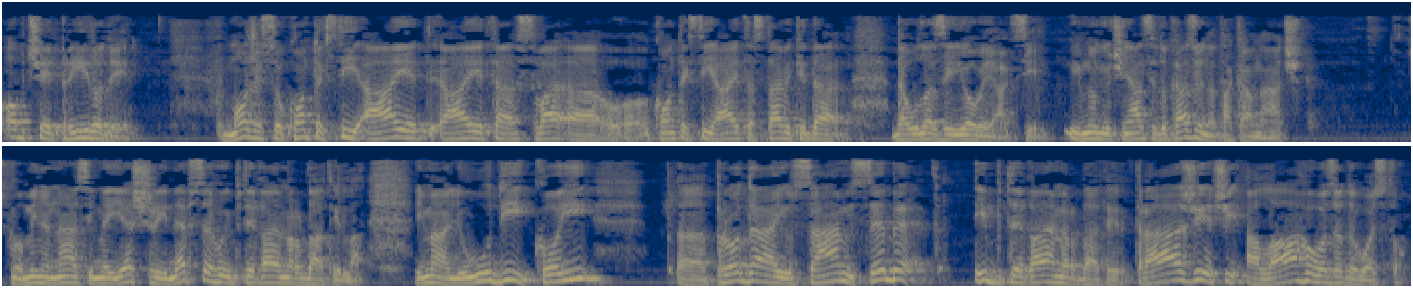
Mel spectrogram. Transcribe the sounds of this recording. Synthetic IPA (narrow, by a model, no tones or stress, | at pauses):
o̞pt͡ʃeːpɾiːɾo̞d̪ḛː | mo̞ʒeseuko̞nt̪ekst̪iːhaːjeaːjet̪asa̰ | kʰo̞nt̪ekst̪iːhaːjet̪ast̪aʋit̪id̪ad̪aulˠazeːio̞ʋe̞ːa̰kt̪sijḛimno̞ɡiːut͡ʃeɲaːt̪id̪o̞kazujuːnat̪aka̰ːʋna̰ːt͡ʃi̥n | ominnaːsimajɛʃɾiːnefsaɦuibt̪iɣaːmaɾd̪aːt̪ilːa̰imaːʎuːd̪iːkʰo̞jiː | pɾo̞d̪ajuːsaːmisebe | ibt̪iɣaːemaɾd̪ɑːt̪ilat̪ɾaːʒeːt͡ʃiʔalˠːaːɦo̞ʋo̞zad̪oʋoʎʲst̪ʋo̞̰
